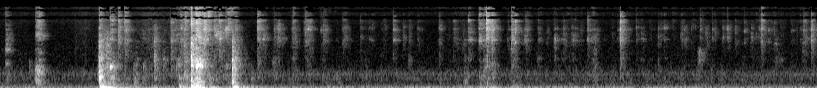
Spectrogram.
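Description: A person collapsing onto a hard wooden floor: a heavy thump about a second and a half in, then two more thumps around three seconds in. After that, faint scattered clicks of a dog's claws on the floor as it walks around.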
